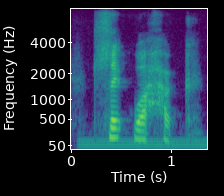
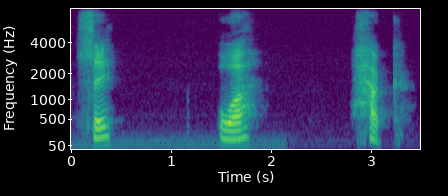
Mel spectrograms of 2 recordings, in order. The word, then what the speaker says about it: Thitwahak: The syllables in Thitwahak are Thi, Wa, Huck.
